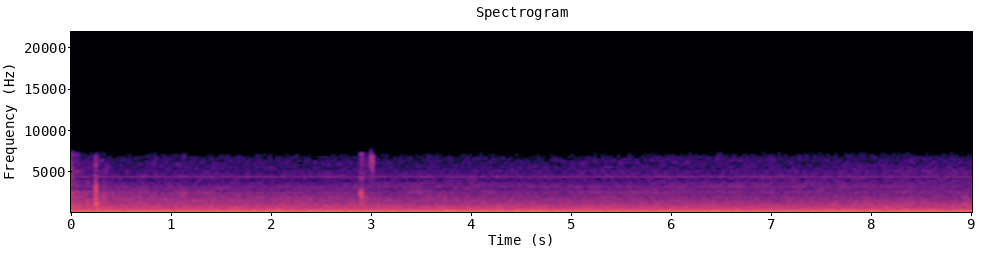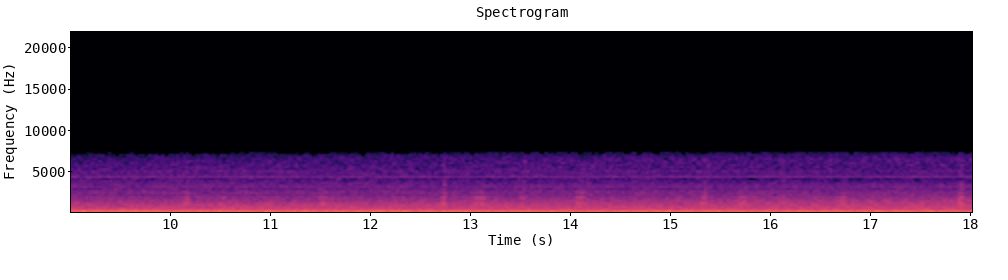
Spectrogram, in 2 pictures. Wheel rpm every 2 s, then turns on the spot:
10, 20, 20, 20, 20, 20, 20, 20, 20.
0-18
